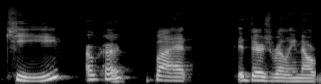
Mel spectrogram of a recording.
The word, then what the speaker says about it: Cay: I think from like a marketing standpoint, from a brand standpoint, we're pronouncing it Key.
